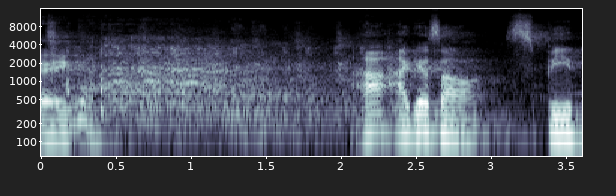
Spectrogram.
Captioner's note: laughter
